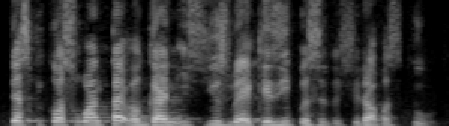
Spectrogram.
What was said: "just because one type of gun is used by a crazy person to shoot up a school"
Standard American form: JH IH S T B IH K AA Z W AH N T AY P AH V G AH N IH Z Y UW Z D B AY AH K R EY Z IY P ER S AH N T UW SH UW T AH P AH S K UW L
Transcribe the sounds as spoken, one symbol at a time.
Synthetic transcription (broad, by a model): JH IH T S B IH K AA S W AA N T AY P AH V G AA N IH S Y UW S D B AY AH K EY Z IY P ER S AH N T UW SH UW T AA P AH S K UW L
